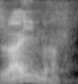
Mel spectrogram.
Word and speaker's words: Lyme: En fait, on prononce Lyme. Hein, c'est un mot anglais, ça vient d'un comté dans lequel on a découvert cette pathologie, un comté en Angleterre. Et Lyme, alors cette maladie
